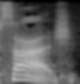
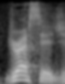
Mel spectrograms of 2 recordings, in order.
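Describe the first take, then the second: First: "dressage" said French-style, druh-SAHZH; correct pronunciation. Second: "dressage" said like DRESS-idge; anglicized "dressage", rhyming with message; mistaken pronunciation. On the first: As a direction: stretch the second syllable of "dressage" into -sahzh. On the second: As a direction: stress the first syllable of "dressage", ending in -idge. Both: Shown as a demonstration. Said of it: "as we mistakenly pronounce it".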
